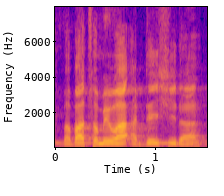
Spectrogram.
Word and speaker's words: Babatomiwa Adesida: My name is Babatomiwa Adesida. That's how we pronounce it where I'm from, and I'm happy to be here.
